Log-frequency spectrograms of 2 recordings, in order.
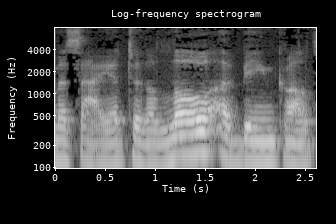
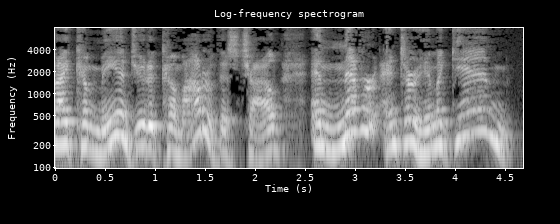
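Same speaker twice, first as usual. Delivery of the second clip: high, loud authoritative command; Jesus casting out the demon, loud and high; commanding rebuke; 7 semitones higher, 8 dB louder than usual. Retold or imitated. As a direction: order the demon out. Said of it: "he rebuked the evil spirit".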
